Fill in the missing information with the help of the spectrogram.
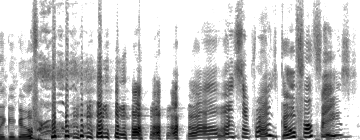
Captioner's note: both laughing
